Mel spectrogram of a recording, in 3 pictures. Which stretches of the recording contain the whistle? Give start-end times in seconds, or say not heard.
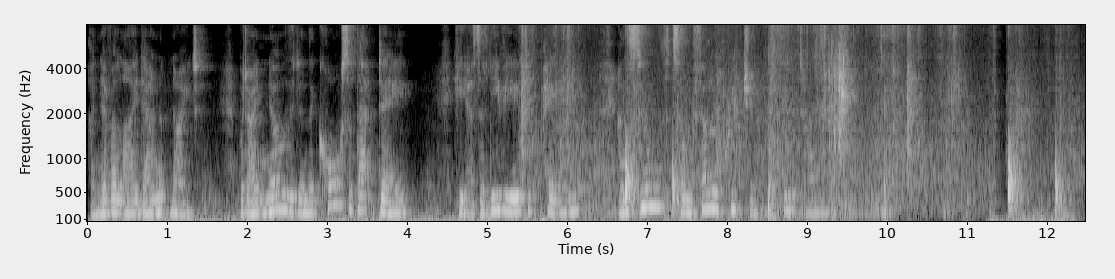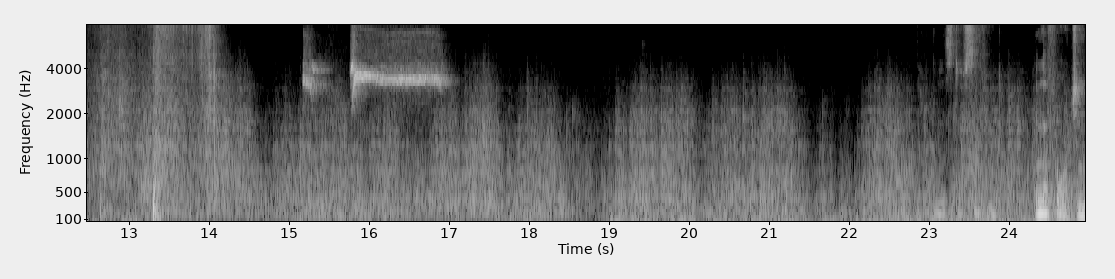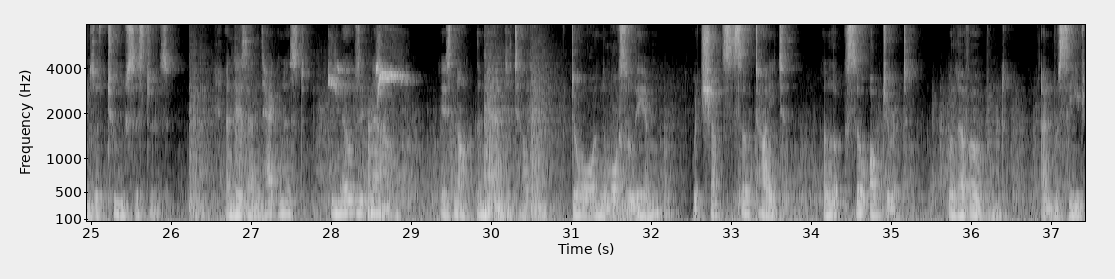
15.2-16.9, 27.9-28.9.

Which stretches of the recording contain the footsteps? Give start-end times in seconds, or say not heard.
5.4-14.1.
